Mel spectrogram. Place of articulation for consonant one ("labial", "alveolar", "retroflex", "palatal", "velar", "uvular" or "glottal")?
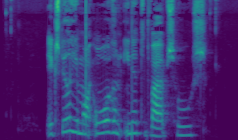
velar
